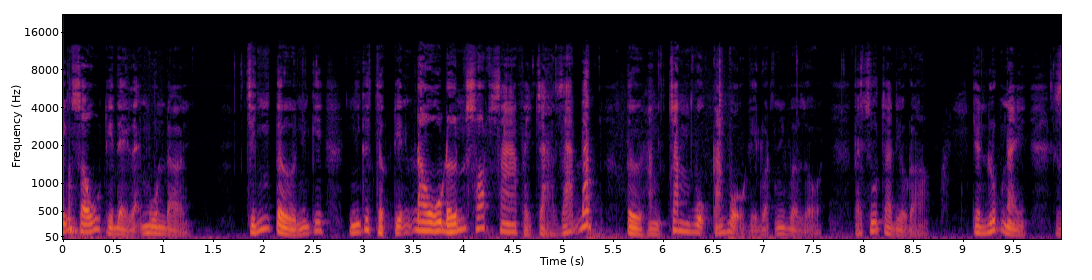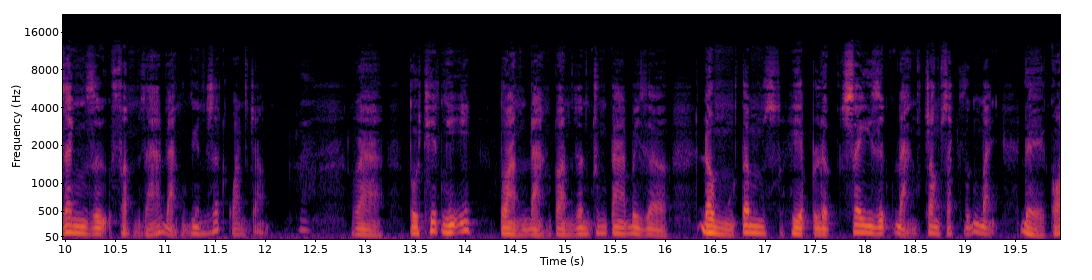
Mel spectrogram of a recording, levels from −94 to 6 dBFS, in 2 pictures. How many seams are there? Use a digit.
1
